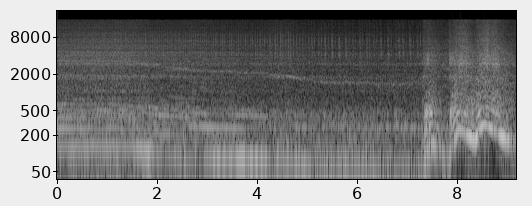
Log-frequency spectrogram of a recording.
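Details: Honda CBR 919 RR inline-four running with a loose, uneven knocking under the engine note before a couple of sharp revs; engine knock of unknown origin.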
